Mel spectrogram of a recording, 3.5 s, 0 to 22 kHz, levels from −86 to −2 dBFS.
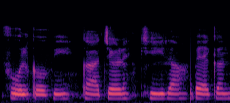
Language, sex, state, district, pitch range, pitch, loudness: Hindi, female, Chhattisgarh, Bastar, 180-190 Hz, 185 Hz, -40 LUFS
